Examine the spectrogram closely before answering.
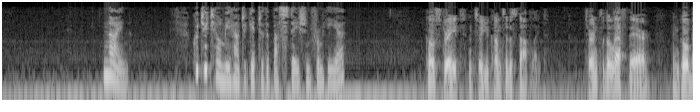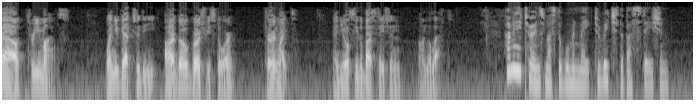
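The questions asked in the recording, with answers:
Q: How many turns must the woman make to reach the bus station?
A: Two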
